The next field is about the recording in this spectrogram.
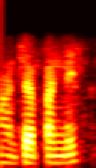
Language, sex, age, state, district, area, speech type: Telugu, male, 18-30, Andhra Pradesh, Annamaya, rural, conversation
